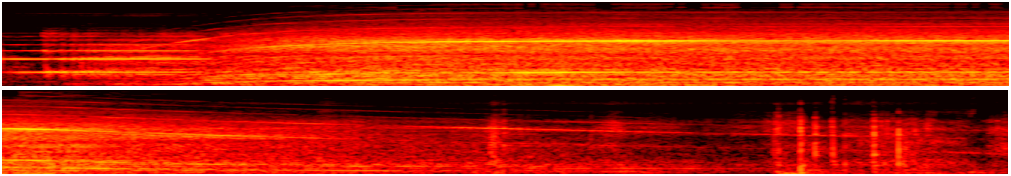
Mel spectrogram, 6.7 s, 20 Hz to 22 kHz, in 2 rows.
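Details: Ten-year-old 12 V snail-shell blower fan, bench tested: a high jet-like whine rises at spin-up, holds, then fades on coast-down, sounding like a turbo. Airflow seems unaffected and the cause is not yet found.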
